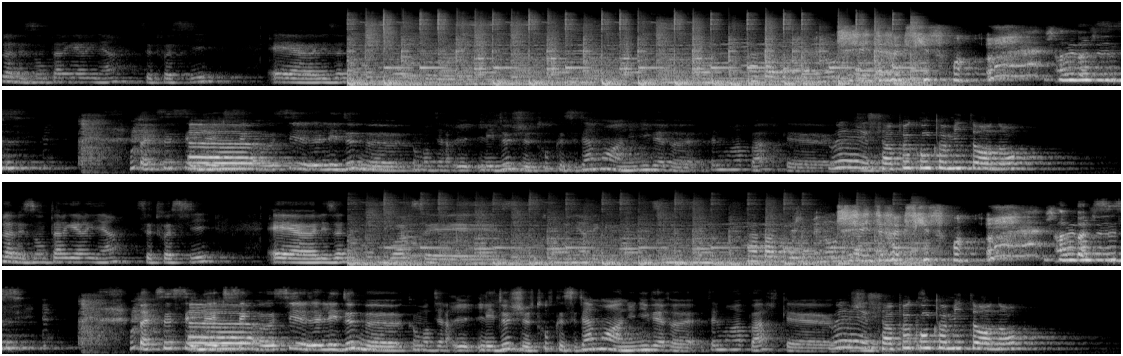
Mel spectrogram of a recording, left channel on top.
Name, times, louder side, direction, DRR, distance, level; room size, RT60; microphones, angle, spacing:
voice 1, 0.0-2.1 2.7-7.3 7.8-8.6 10.4-11.2 12.1-20.0, right 5 dB, 75° right, 12 dB, 0.4 m, -25 dB
sound 1, 3.4-9.3, left 4 dB, 55° left, 0.5 m, -22 dB
voice 2, 7.4-11.3 11.9-12.7 13.0-13.8 19.4-21.3, equal, 10° right, 5 dB, 0.5 m, -19 dB
8.6 x 6.8 x 4.3 m, 1.3 s
head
